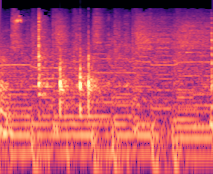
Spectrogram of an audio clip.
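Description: Scissors snipping through thin clear PET bottle plastic: a quick run of short, sharp snips in the first second or so.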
